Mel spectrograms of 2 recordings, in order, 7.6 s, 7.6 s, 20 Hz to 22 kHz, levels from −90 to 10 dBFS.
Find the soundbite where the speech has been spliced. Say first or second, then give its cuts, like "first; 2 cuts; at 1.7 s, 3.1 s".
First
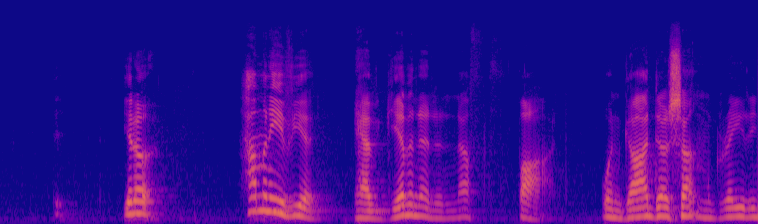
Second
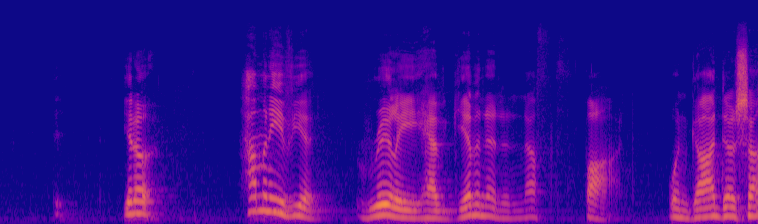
first; 1 cut; at 3.6 s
